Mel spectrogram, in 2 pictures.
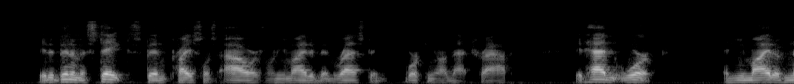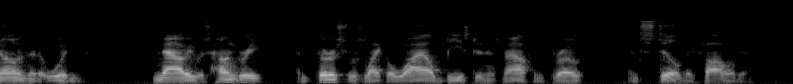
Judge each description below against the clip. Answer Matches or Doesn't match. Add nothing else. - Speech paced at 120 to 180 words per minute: Doesn't match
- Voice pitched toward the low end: Matches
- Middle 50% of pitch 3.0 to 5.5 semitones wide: Doesn't match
